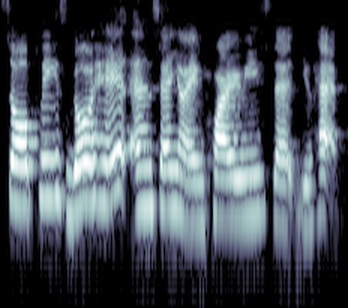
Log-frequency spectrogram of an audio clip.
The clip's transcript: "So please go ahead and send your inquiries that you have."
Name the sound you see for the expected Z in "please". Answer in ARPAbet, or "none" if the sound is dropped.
S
